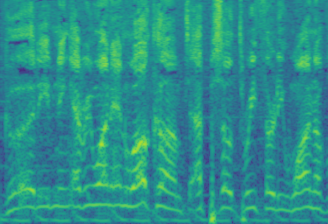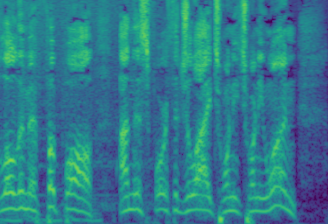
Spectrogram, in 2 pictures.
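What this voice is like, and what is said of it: Tired, strained voice. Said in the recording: “My voice is a little dead today”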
